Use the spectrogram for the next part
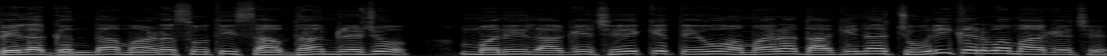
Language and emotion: Gujarati, fearful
